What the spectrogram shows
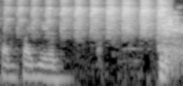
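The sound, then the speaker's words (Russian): A parrot, one of the parents of a pet parrot named Pushok, lets out a rapid string of harsh, raspy squawks, about a dozen quick bursts, with lower throaty calls mixed in at the start and end. “Кажется, попугаю это не очень нравится.”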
